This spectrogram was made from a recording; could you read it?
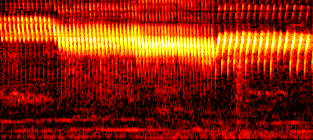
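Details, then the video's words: Canary tutor song from Pati, Central Java, meant to coax canaries that stopped singing: rapid high trill steps down in pitch into a smooth sustained roll, then switches to a fast pulsed rattle. "masteran untuk memancing burung kenari yang macet bunyi"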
